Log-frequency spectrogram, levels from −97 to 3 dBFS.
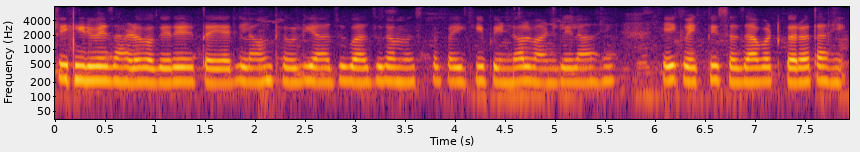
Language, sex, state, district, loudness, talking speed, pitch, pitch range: Marathi, female, Maharashtra, Washim, -17 LUFS, 130 wpm, 210 Hz, 200-215 Hz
